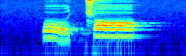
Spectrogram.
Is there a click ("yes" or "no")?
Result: no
